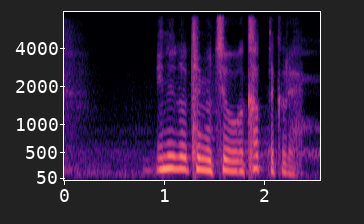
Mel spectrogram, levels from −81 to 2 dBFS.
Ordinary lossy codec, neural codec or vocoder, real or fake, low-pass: none; codec, 16 kHz, 0.8 kbps, ZipCodec; fake; 7.2 kHz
